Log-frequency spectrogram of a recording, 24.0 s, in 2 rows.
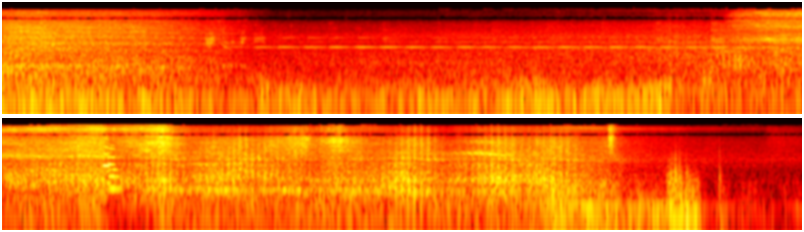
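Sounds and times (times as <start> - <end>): train rumbling past: 0.0 - 24.0
train wheels clattering on rails: 8.6 - 21.3
train horn note: 13.5 - 14.0.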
